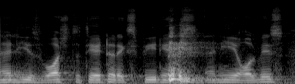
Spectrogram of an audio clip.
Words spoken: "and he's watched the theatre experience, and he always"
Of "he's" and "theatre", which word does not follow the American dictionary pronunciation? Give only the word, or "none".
theatre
